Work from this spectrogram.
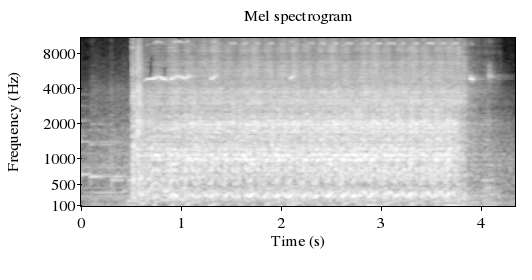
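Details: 4-door Nissan R32 Skyline, engine built six years ago and never run, first start attempt after fixing a fuel leak: even starter cranking, about seven compression beats a second for three seconds, spinning freely but never catching, crank-no-start.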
